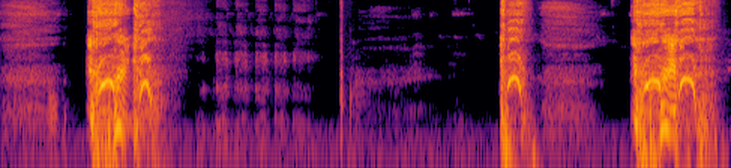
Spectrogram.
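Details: An adult coughing with a girl present: four loud, harsh cough bursts, two close together, a pause, then two more, with quiet room noise between.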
